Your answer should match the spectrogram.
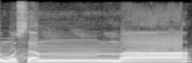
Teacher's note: ہم اس دو زبر کو الف سے بدل دیں گے، اس کو پڑھیں گے مسمى.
